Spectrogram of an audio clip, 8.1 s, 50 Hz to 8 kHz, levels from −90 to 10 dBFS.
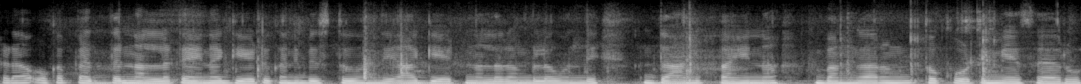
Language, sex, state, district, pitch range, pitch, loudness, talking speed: Telugu, female, Andhra Pradesh, Chittoor, 180-190 Hz, 185 Hz, -14 LUFS, 110 wpm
